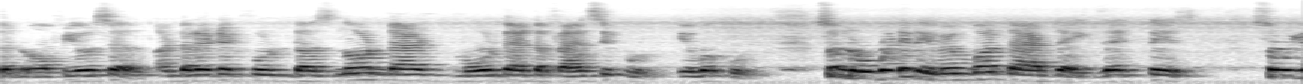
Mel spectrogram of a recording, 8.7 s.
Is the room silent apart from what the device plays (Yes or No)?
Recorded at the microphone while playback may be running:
Yes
